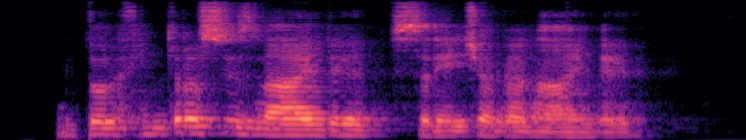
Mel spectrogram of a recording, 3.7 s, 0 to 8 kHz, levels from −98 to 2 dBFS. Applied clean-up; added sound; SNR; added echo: neural mask model DeepFilterNet 3.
